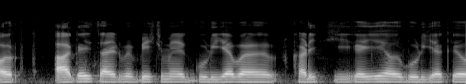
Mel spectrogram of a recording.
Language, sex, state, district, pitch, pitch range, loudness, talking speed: Hindi, male, Maharashtra, Washim, 120 Hz, 115-120 Hz, -18 LUFS, 205 wpm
